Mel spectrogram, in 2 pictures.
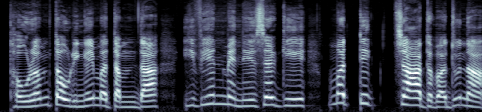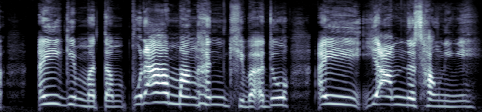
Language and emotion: Manipuri, angry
